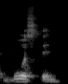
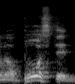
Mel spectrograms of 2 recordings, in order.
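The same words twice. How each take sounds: First: Boston said the Boston way, soft and low; Boston with a light Boston accent; mock Boston accent. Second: Said in the usual way. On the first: Host teasing how Boston folks say Boston, light Boston accent. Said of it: "They talk funny in Boston". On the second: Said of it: "as they say, Boston".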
